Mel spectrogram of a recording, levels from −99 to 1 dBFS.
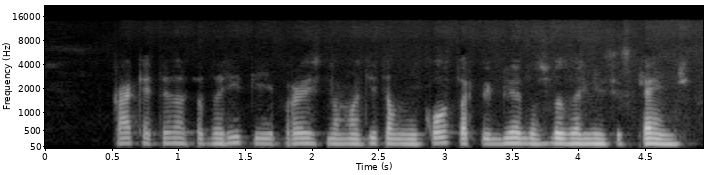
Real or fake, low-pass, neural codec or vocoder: fake; 14.4 kHz; codec, 32 kHz, 1.9 kbps, SNAC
